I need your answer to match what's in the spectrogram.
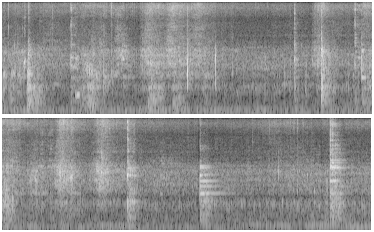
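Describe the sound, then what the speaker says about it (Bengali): Meat sizzles and fries in a pan while being stirred, with repeated scraping and clanking strokes of a spoon against the metal over a continuous hiss. "মাংসগুলো ভালো করে নেড়ে চেড়ে কষিয়ে নেব।"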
